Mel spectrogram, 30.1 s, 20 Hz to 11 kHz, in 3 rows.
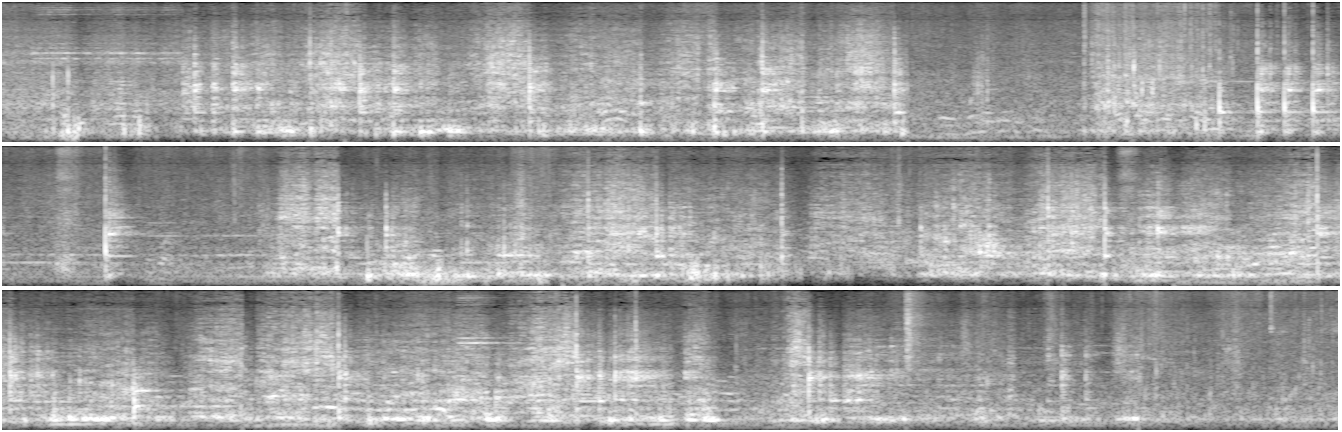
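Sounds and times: metal ladle stirring thick gravy: 1.2s - 6.8s, 11.8s - 28.9s.

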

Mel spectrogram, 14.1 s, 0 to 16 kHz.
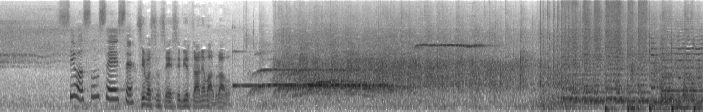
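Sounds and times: audience applauding: 5.0s - 11.5s
high whistle: 8.2s - 10.0s.

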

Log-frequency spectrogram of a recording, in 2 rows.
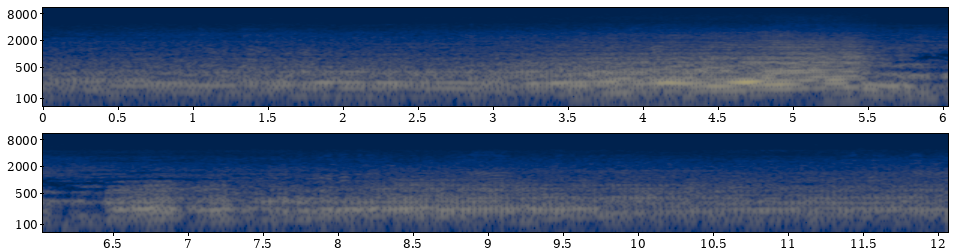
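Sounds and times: vehicle engine passing: 3.1s - 7.5s.

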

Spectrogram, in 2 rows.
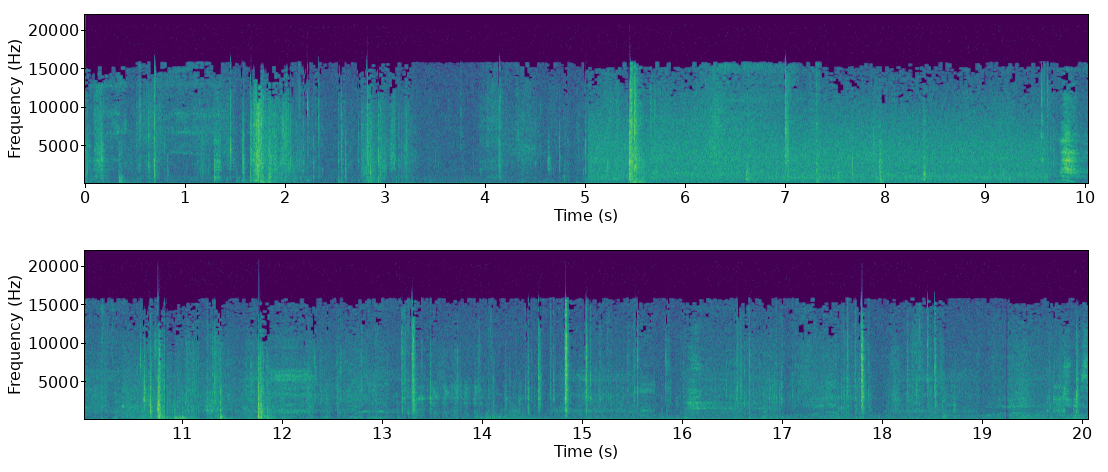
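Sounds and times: car doors slamming: 5.0s - 9.6s, 10.6s - 12.3s.

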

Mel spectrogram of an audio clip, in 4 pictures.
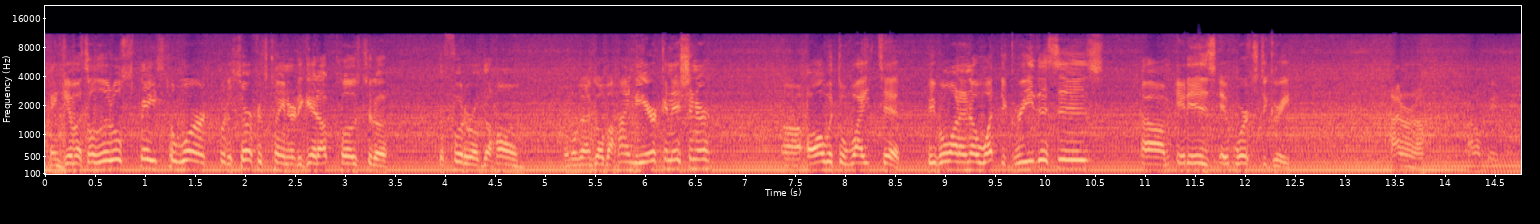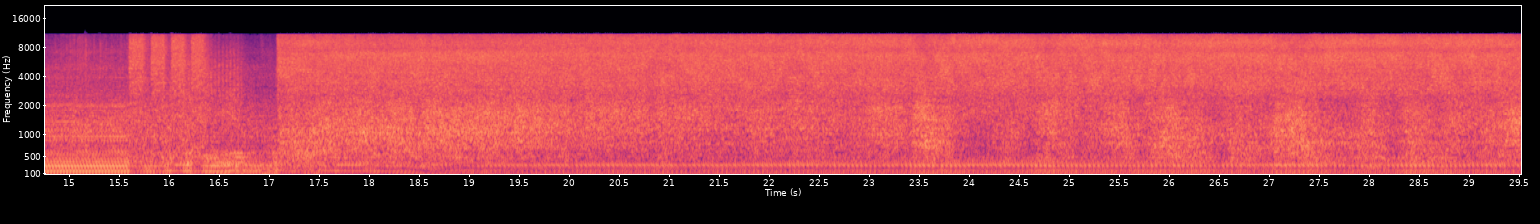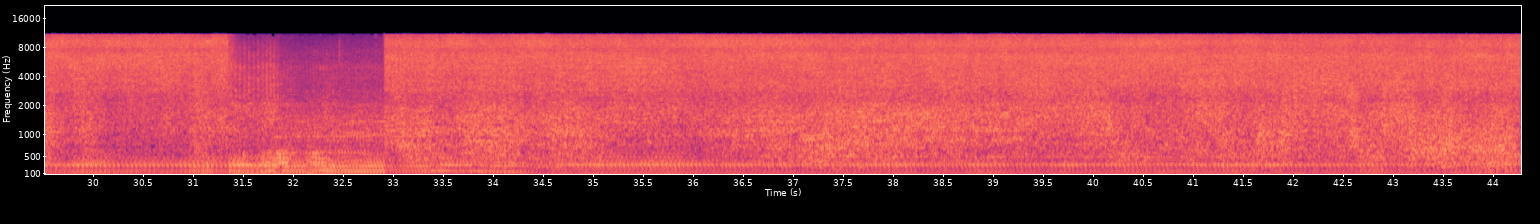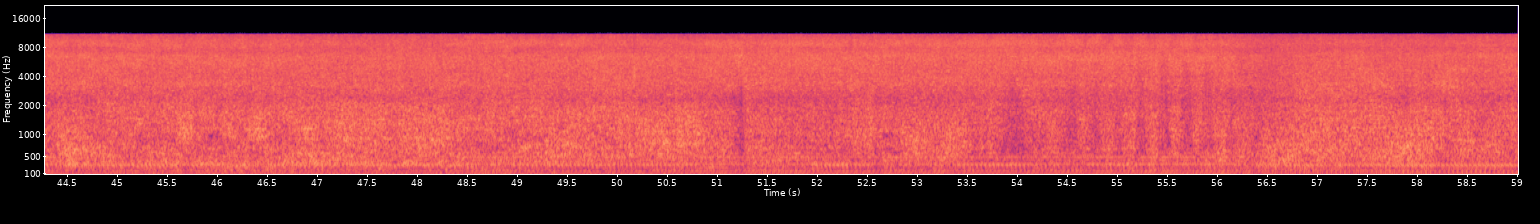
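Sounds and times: pressure washer engine running: 0.0s - 59.0s
pressure washer spray hiss: 15.6s - 31.6s, 32.9s - 59.0s.

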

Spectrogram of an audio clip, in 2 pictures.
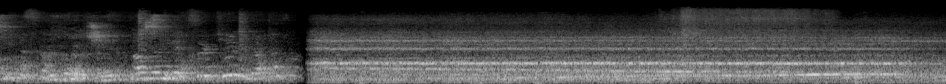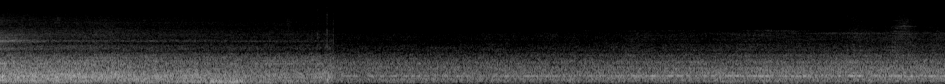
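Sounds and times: steady high tone: 3.1s - 9.9s.

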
